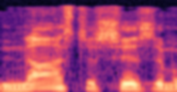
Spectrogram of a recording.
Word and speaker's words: Gnosticism: That's Gnosticism with a silent capital G, okay?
